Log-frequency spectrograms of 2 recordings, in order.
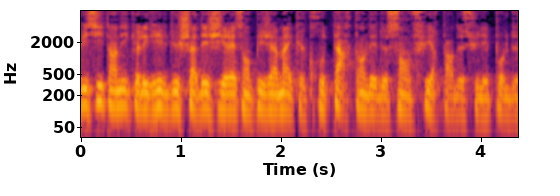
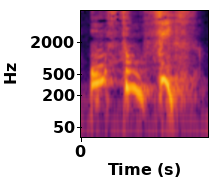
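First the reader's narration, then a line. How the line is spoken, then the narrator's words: Impatient retort. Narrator (French): répliqua Ron d'un ton impatient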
